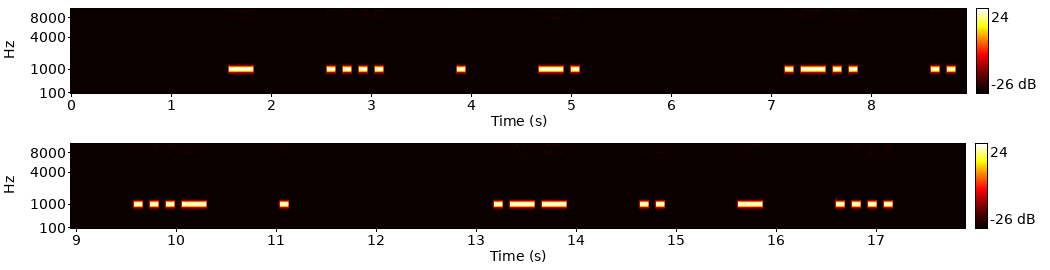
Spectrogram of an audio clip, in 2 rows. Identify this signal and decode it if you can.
Morse code, heard as a keyed tone, about 15 wpm, spaced as for 8 wpm, 1000 Hz. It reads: THEN LIVE WITH
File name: qotdfiles / 8wpm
